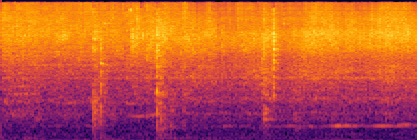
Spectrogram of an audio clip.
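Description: Tomatoes are sautéed in hot oil for a seer fish curry: a steady, bright sizzle runs throughout, broken by three distinct spoon strokes against the pan.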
